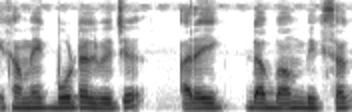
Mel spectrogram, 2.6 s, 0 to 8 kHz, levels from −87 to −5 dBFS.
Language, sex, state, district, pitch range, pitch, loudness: Garhwali, male, Uttarakhand, Tehri Garhwal, 130-135 Hz, 135 Hz, -23 LUFS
